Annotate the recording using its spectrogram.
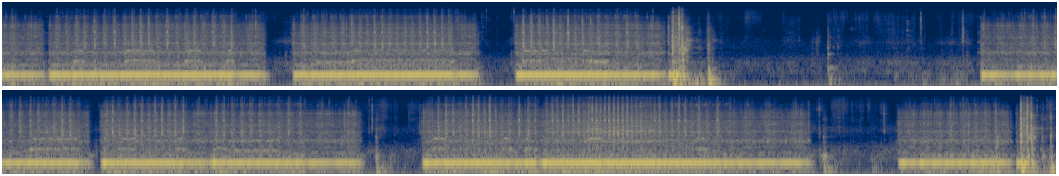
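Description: Electric sewing machine stitching in runs of a few seconds with a steady motor hum, stopping briefly between runs and pausing for about four seconds near the middle. It top-stitches a narrow folded fabric strip, then sews around a padded fabric leaf piece.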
